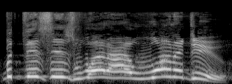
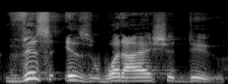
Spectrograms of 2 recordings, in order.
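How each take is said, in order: First: High, loud whining wanting voice; voice of desire. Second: Said in the usual way. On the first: Retold or imitated. Preacher voicing the want against the should, high whiny plea. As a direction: wail it like a greedy kid. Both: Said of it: "the voice of my desires says".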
